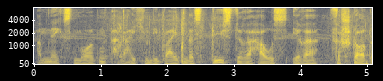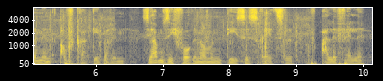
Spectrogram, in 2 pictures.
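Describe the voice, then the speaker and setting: A man with an extremely deep voice narrates a radio crime play. His delivery is scripted storytelling. Clear noise and clicks run through the recording. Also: normal speed, hardly any pauses.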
